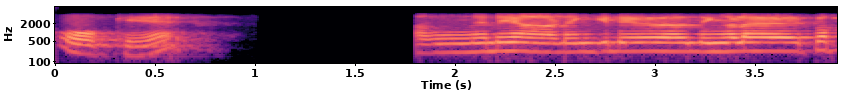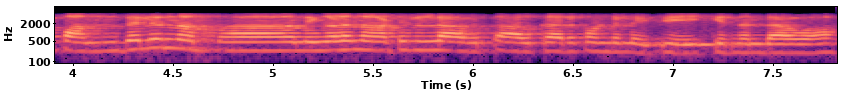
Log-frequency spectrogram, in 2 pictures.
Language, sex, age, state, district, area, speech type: Malayalam, female, 30-45, Kerala, Kannur, rural, conversation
